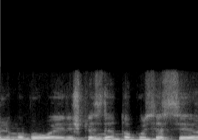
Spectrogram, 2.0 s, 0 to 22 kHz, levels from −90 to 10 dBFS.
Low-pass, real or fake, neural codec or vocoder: 10.8 kHz; real; none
